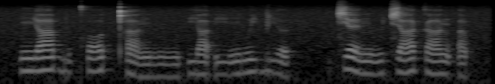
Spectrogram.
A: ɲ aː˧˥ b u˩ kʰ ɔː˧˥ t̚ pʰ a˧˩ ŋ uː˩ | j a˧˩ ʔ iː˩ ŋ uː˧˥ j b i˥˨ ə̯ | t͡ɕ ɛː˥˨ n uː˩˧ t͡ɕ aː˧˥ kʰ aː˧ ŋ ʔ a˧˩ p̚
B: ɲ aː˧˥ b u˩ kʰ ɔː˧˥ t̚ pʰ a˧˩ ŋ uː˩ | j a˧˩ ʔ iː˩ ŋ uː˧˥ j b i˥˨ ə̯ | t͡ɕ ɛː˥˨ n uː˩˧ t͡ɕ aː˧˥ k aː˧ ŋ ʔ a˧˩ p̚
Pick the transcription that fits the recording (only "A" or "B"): B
